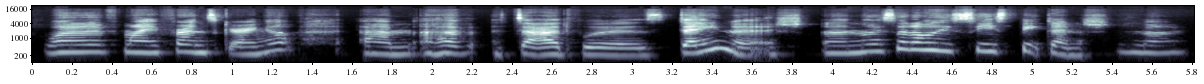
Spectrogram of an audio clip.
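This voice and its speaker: A woman's voice: high voice, moderate pace. A woman hosting a developer livestream, chatting in a playful, bubbly way. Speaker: host. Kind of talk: casual chat on a livestream.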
